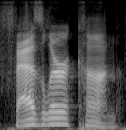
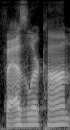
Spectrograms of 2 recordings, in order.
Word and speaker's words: Fazlur Khan: It's Fazlur Khan. Fazlur Khan, Fazlur Khan. Yeah, that sounds about right. Khan. Yeah, con.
